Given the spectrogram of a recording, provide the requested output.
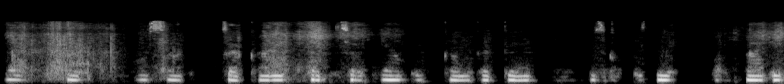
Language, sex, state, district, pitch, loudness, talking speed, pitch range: Hindi, female, Bihar, Supaul, 205 Hz, -17 LUFS, 70 wpm, 195-210 Hz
